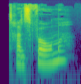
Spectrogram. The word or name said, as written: transformere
